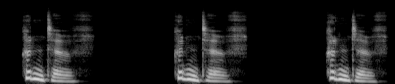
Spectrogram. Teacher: Then, the a vowel in have is reduced to the schwa a. You still use nasal plosion on the D consonant, but you pronounce the T as the true T.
